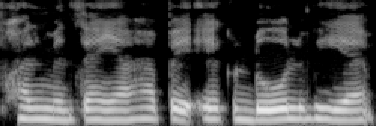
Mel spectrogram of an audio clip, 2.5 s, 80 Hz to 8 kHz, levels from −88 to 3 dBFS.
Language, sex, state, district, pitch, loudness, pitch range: Hindi, female, Bihar, Sitamarhi, 195 Hz, -16 LUFS, 185-205 Hz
